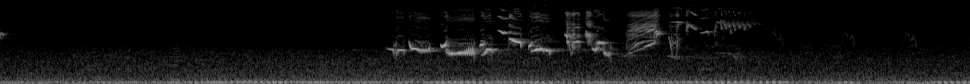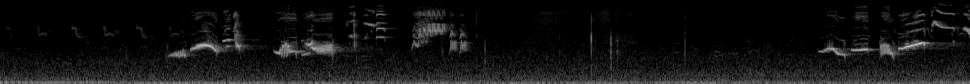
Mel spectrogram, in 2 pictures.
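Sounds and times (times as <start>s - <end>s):
common blackbird Turdus merula singing: 3.5s - 14.5s, 16.4s - 19.3s.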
